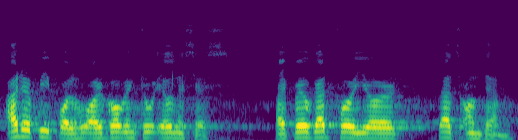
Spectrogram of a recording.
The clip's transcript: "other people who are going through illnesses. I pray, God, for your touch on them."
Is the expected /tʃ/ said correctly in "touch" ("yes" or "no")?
no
